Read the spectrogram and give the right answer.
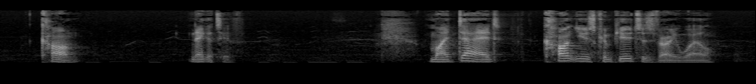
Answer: Can't. Negative.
